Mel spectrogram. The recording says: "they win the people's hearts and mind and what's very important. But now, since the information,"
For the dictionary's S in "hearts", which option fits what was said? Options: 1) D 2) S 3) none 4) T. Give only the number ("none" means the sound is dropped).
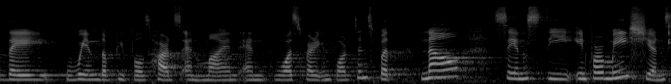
2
